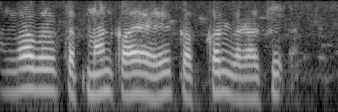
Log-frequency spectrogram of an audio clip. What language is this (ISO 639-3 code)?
mar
